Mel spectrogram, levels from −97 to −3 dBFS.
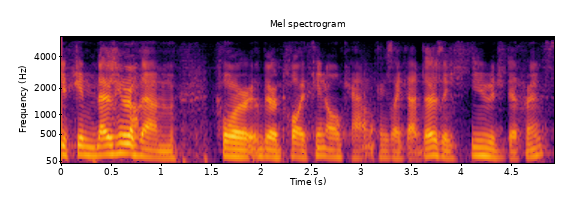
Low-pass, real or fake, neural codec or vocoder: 5.4 kHz; fake; codec, 44.1 kHz, 1.7 kbps, Pupu-Codec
